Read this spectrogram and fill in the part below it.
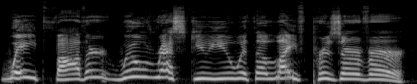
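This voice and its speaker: A man voicing excited little mouse children in a storybook, with eager, exclaiming calls. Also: no echo, heavily acted. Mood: eager, urgent. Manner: high, exclaiming, drawn-out calls. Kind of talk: storybook read-aloud character voice.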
